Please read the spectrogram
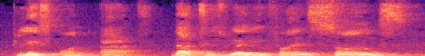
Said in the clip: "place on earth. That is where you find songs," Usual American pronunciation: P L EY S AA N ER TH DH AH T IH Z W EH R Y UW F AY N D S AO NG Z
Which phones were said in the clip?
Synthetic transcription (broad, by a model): P L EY S AA N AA T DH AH T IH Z W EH Y UW F AY N D S AO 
